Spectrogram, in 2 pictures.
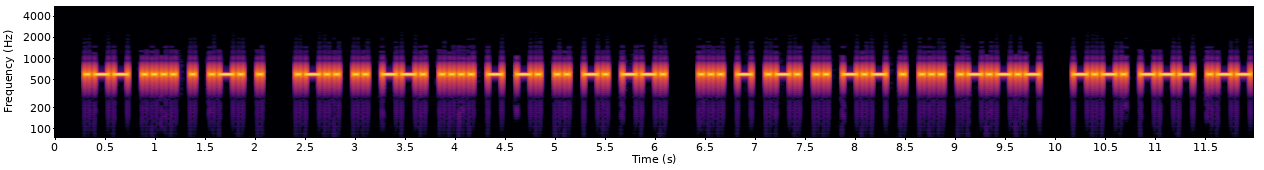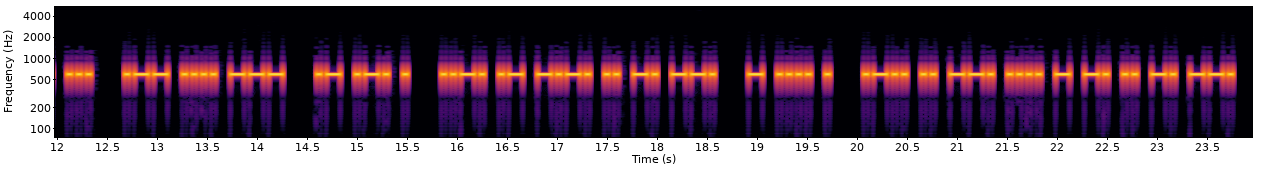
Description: Morse code, heard as a keyed tone, about 25 wpm, 600 Hz. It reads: WHERE LIGHTNING STRIKES. COWS WHO ARE FACING THE LIGHTNING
